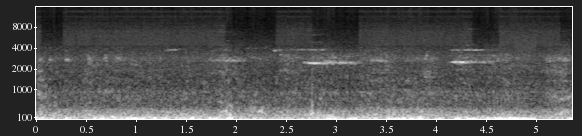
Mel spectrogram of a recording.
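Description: Freight train of open wagons rolling past: a steady low rumble of wheels on the rails, with brief faint high squeals now and then.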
